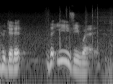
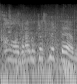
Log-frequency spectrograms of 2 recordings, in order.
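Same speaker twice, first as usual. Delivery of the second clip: squeaky disbelief, much higher; shocked high voice; 12 semitones higher than usual. Retold or imitated. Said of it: "it's just like".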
